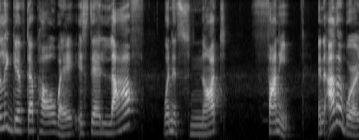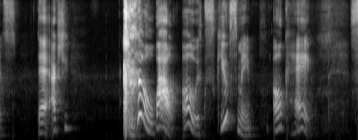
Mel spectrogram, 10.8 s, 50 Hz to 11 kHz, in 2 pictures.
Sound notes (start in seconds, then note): 7.2 sneezes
